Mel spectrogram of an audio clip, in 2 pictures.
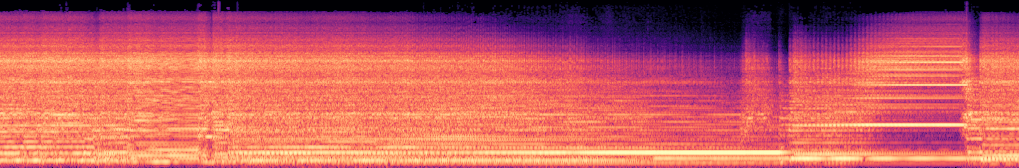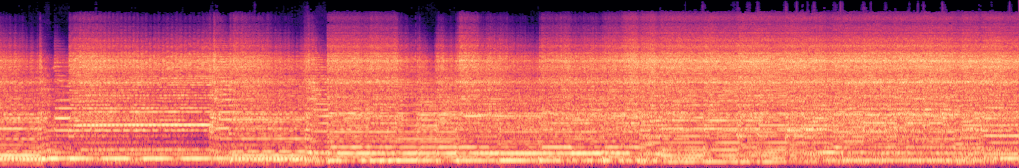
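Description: Electric guitar played through distortion and effects, holding long, dense chords. The sound grows steadily duller over several seconds, a cleaner held note rings briefly near the middle, and then the full distorted sound comes back.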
